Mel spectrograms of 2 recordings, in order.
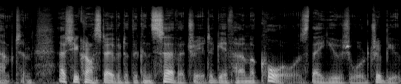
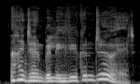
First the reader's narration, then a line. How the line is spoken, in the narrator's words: laughed Mary provocatively from the conservatory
